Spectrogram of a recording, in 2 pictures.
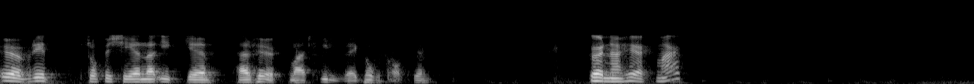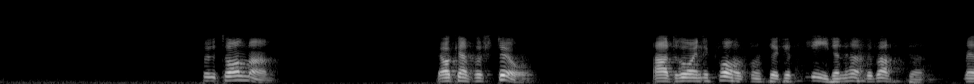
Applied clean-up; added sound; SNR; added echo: neural mask model DeepFilterNet 3.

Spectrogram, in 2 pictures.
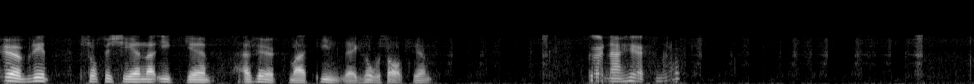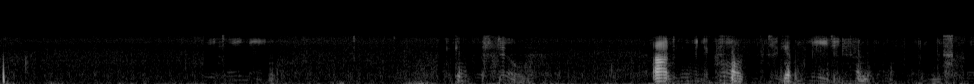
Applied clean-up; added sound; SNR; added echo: neural separator model SepFormer WHAM!.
